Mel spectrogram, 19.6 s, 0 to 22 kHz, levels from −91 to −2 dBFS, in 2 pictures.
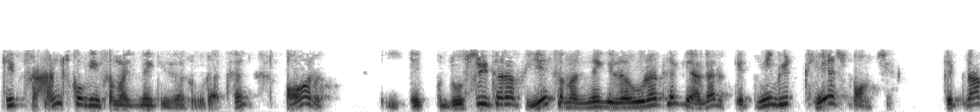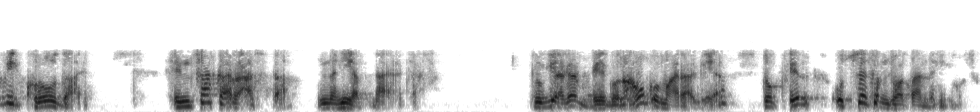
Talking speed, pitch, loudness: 140 wpm, 175 Hz, -19 LUFS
